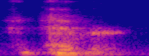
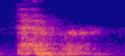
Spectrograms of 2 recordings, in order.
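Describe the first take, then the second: No difference in how they are said.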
